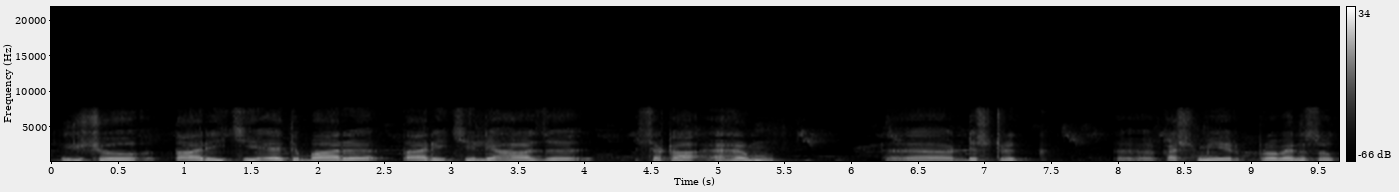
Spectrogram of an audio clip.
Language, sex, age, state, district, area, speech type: Kashmiri, male, 45-60, Jammu and Kashmir, Anantnag, rural, spontaneous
